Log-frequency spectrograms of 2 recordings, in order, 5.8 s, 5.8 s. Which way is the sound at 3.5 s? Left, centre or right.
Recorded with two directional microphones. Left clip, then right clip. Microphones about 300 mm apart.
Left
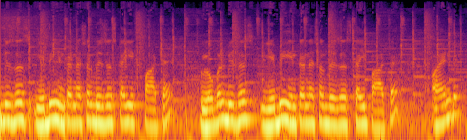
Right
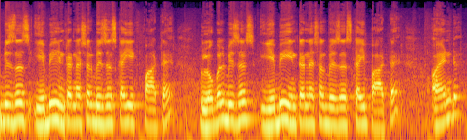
Right.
